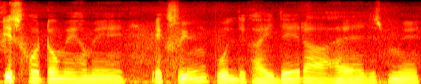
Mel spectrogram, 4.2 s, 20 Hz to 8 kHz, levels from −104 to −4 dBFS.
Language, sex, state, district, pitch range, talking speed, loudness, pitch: Hindi, male, Haryana, Charkhi Dadri, 105-115 Hz, 170 wpm, -20 LUFS, 110 Hz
